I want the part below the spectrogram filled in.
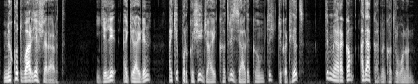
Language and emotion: Kashmiri, angry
